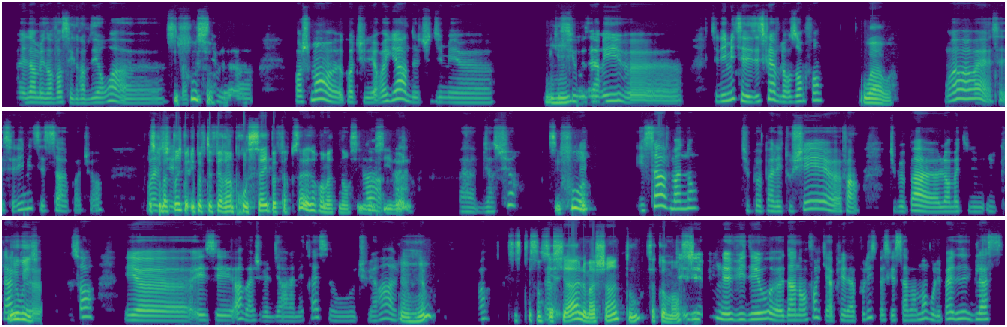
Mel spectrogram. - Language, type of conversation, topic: French, unstructured, Qu’est-ce qui t’énerve quand les gens parlent trop du bon vieux temps ?
- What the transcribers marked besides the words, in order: distorted speech; tapping; unintelligible speech; unintelligible speech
